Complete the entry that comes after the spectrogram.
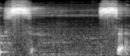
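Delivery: "स" as a plain "sa"; dental sibilant. Shown as a demonstration. Teacher demonstrates the tooth-root sound, dental "sa" demo on "स". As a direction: hiss "स" from the tooth roots. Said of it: "अब ये हुआ हमारा वर्तस्य दंतमूल".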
